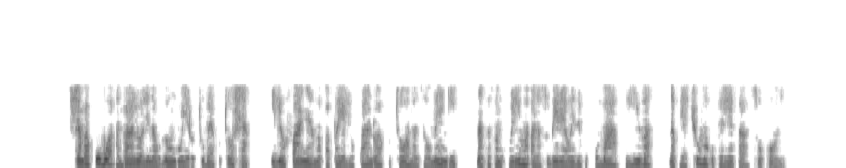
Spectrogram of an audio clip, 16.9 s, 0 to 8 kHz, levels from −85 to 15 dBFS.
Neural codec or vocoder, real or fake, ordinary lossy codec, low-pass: none; real; AAC, 16 kbps; 7.2 kHz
